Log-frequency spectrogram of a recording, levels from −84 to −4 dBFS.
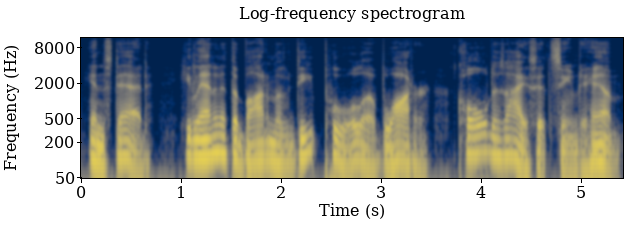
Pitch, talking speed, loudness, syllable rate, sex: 95 Hz, 210 wpm, -20 LUFS, 5.2 syllables/s, male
